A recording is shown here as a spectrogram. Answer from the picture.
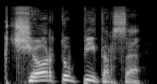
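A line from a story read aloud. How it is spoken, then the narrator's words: Impatient bark. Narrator (Russian): рявкнул я, окончательно утратив терпение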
